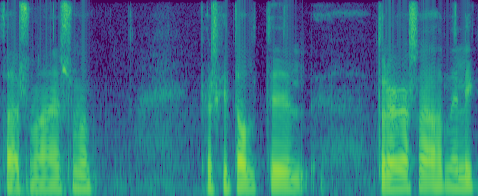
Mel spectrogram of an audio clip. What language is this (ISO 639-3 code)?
isl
